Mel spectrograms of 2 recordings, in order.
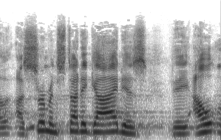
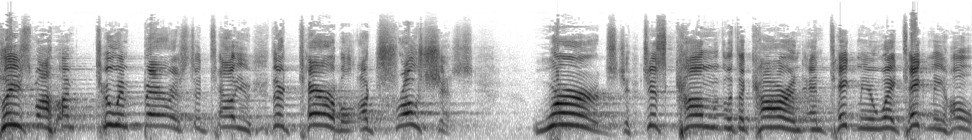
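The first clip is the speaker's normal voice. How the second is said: mock tearful pleading, higher pitch; 8 semitones higher than usual. Telling a joke about a bride calling her mother: imitating a crying bride. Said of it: "Still crying".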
